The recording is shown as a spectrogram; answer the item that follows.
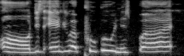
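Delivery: put-on high-pitched, taunting baby talk. Acting out teasing a friend who is losing at a video game: mock baby talk. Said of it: "that's baby talk".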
